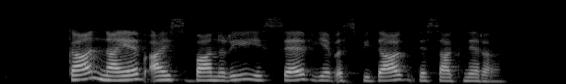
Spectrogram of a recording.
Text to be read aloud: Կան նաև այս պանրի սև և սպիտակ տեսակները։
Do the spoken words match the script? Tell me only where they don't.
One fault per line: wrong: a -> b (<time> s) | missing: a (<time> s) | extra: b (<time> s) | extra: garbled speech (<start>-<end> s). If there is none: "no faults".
no faults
